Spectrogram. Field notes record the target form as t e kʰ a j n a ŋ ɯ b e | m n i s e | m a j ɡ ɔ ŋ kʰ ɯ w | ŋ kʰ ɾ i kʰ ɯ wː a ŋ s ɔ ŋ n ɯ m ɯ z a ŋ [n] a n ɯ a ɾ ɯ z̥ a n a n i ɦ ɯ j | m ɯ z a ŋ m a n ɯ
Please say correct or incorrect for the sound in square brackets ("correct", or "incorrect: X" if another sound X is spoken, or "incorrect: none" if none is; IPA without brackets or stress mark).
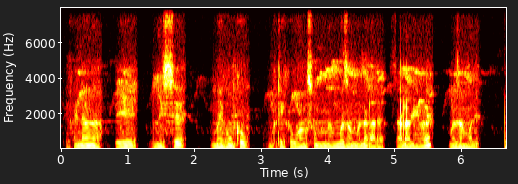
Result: incorrect: m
